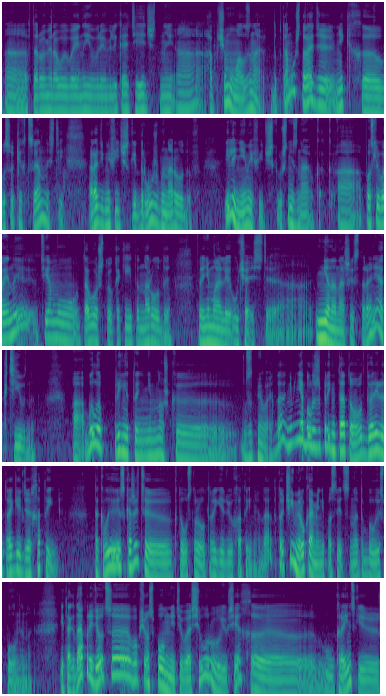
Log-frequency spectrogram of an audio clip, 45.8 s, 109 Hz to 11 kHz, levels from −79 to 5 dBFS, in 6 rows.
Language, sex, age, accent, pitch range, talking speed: Russian, male, 50-69, native, 110-155 Hz, 115 wpm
